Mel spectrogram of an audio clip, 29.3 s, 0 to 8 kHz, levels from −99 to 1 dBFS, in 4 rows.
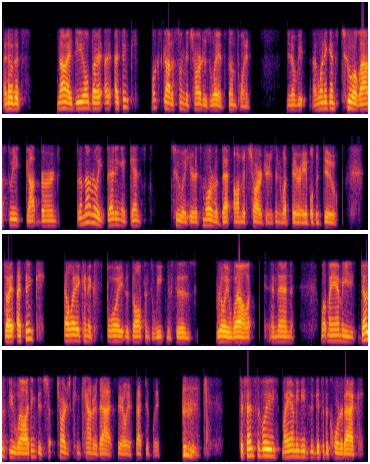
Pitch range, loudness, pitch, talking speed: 125-155 Hz, -18 LUFS, 140 Hz, 185 wpm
